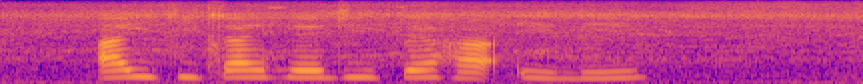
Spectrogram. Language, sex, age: Southern Sotho, female, 25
